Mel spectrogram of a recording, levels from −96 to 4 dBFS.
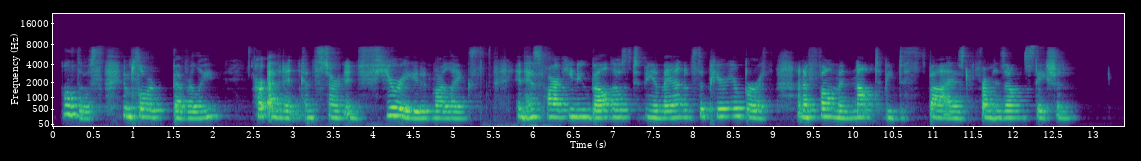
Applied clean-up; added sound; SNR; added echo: neural mask model DeepFilterNet 3.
